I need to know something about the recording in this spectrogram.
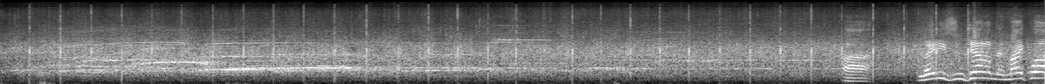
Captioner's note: applause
